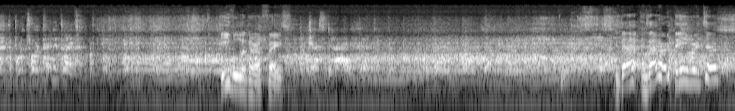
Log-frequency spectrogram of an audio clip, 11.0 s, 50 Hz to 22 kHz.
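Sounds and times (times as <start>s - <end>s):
film score music: 0.0s - 11.0s
vehicle engine noise: 1.1s - 11.0s.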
